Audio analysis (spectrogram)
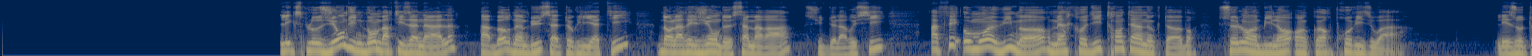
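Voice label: french narration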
